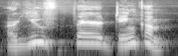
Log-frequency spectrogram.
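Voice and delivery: soft, hushed Australian query; tentative and low in volume; quiet wary question. Retold or imitated. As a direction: ask it softly, unsure of the offer. Man's first, hesitant wary question.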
